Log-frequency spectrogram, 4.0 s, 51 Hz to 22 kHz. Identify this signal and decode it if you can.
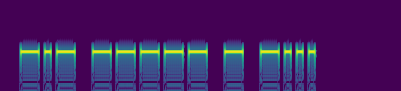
Morse code, heard as a keyed tone, about 20 wpm, 700 Hz. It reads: K0TB
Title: USA Callsign DE Callsign - 4 Characters - 20wpm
